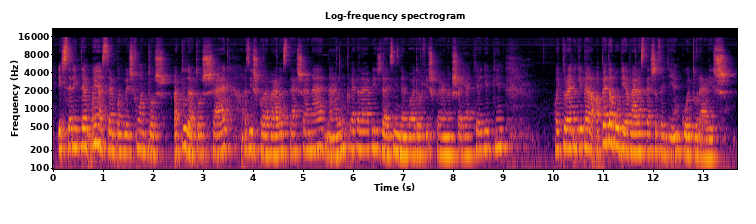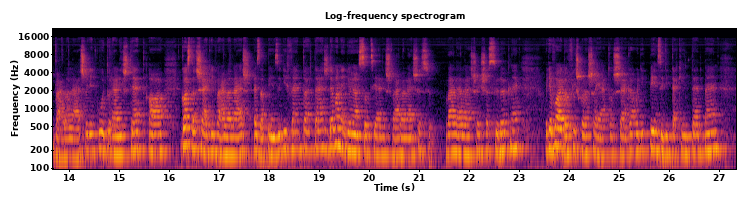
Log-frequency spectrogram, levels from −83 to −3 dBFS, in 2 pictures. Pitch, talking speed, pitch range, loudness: 185 Hz, 135 wpm, 175-205 Hz, -25 LUFS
